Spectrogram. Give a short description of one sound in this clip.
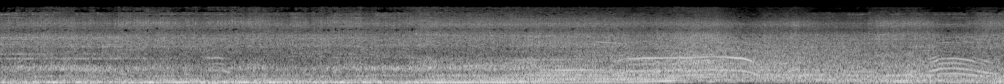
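A monster truck engine roars and revs up.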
